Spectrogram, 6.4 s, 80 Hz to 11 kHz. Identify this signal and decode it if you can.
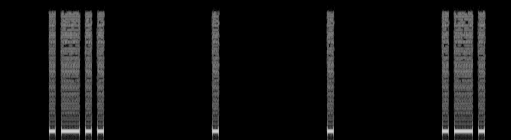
Morse code, heard as a keyed tone, about 16 wpm, spaced as for 5 wpm, 800 Hz. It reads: LEER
